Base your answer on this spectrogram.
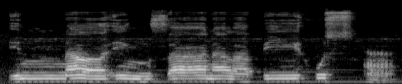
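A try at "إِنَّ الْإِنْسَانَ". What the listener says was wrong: Coba innal insanya kurang ditahan, Pak. Tahan dulu gunnah itu dua-duanya.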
